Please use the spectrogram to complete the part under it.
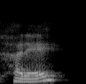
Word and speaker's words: Hare: And it's first it starts with Hare, and that's how you pronounce that, H-A-R-E.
